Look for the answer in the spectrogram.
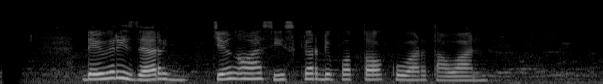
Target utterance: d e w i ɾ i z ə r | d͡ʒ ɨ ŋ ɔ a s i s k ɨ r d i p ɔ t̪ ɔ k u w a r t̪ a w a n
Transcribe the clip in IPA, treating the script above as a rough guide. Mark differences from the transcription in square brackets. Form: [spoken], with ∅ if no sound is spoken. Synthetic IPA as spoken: d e w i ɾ i z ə r | d͡ʒ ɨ ŋ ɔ a s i s k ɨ r d i p ɔ t̪ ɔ k u w a r t̪ a w a n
